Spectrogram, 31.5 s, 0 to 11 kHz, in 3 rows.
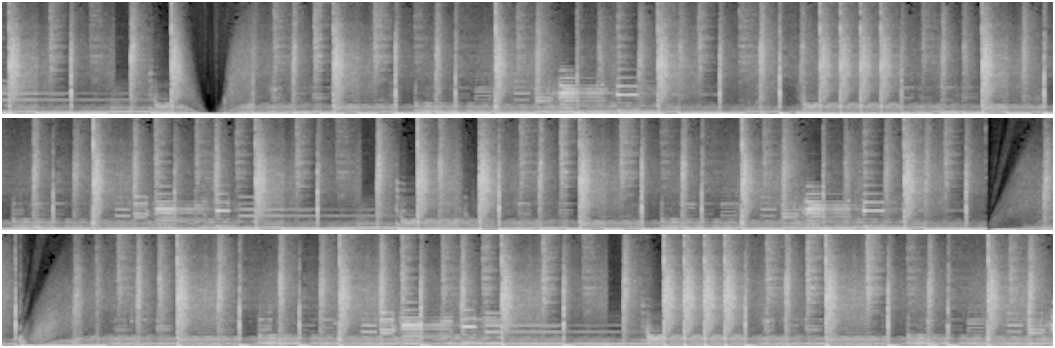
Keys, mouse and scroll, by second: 2.4 alt+z, 2.8 shift+click, 7.1 ctrl+z, 10.1 shift+click, 12.9 1, 13.1 scroll up 1, 13.8-14.2 scroll down 1, 14.3 shift+click, 15.0 i, 18.3 typing, 19.4-20.8 typing, 20.0 scroll up 1, 20.1 shift+middle click, 20.5-20.8 scroll down 1, 24.9-25.7 typing, 28.0-29.5 typing.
